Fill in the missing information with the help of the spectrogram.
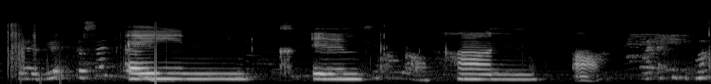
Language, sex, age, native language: Icelandic, female, 6, Icelandic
